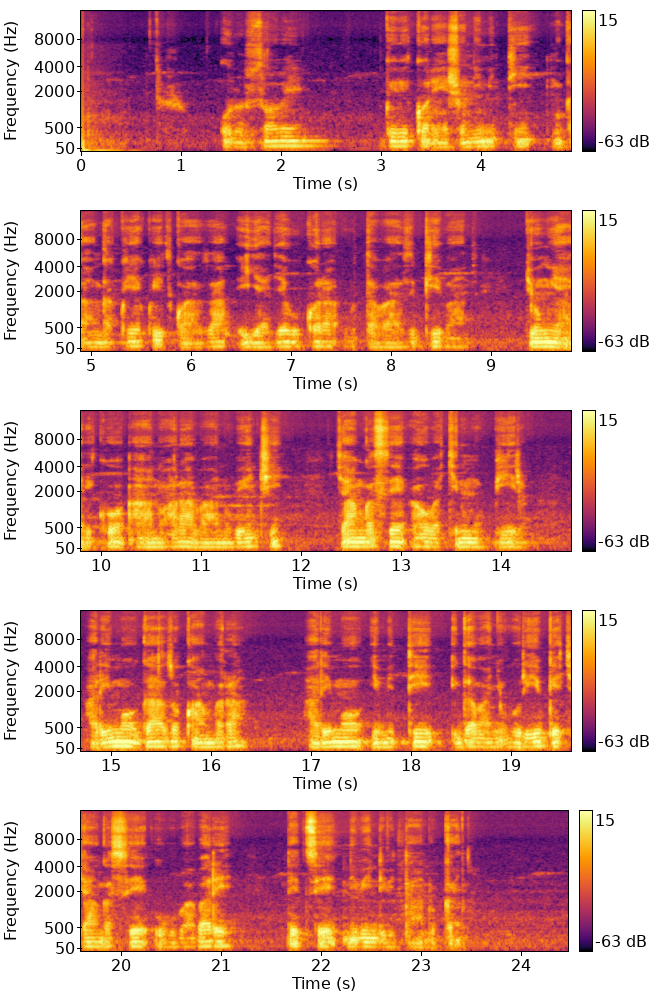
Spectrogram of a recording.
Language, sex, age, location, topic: Kinyarwanda, female, 18-24, Huye, health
